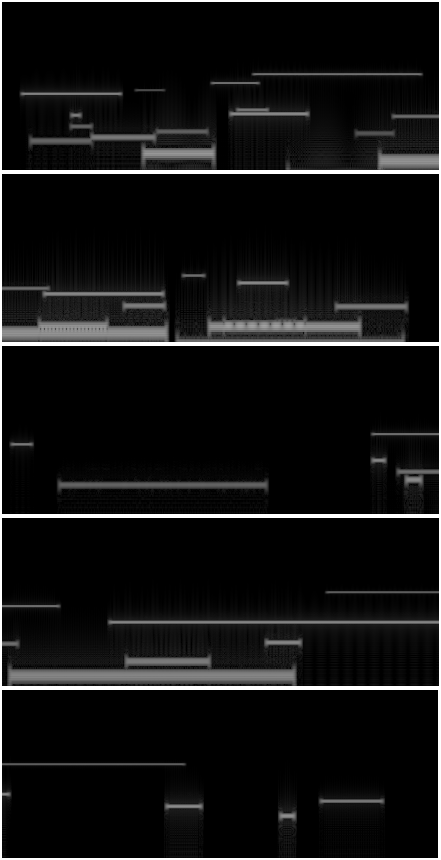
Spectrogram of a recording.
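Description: Sparse electronic music made only of pure sine-wave tones. Each tone holds one fixed pitch, from a deep bass hum to a high whistle-like note, and starts and stops abruptly. The tones last from a fraction of a second to several seconds, often sound two or three at once, and pulse briefly around the middle. A short silence falls about two-thirds of the way through.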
